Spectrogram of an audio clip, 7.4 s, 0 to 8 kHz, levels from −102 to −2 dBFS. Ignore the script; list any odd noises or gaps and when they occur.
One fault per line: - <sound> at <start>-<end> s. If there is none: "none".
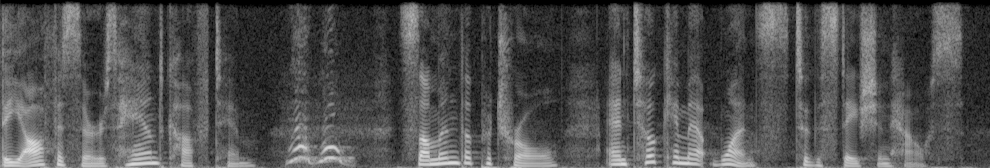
- bark at 2.1-2.7 s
